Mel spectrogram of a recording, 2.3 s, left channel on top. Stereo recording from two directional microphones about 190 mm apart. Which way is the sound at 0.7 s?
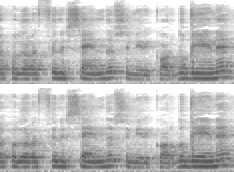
5° left (ahead or behind).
